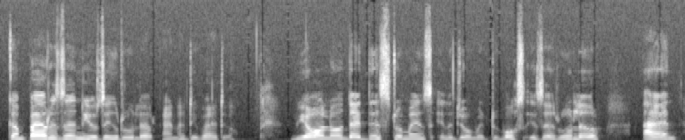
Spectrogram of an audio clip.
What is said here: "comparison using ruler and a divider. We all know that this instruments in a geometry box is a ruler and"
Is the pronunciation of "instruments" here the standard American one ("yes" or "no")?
no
